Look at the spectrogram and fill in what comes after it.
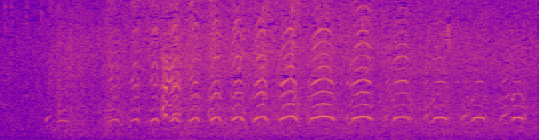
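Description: A bird calling in a quick series of short rising-and-falling notes, about five a second, over a steady hiss.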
